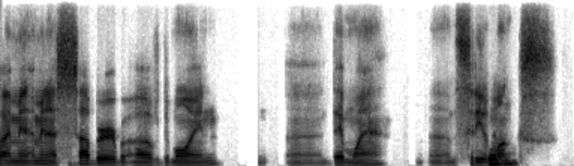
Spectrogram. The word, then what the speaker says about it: Des Moines: in a suburb of Des Moines, Des Moines, the city of Des monks. Des Moines, Des Moines, Des Well, Moines. it's we pronounce it Des Moines, but Des Des Moines, Moines, Des Des Moines, Moines, Des of Moines.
